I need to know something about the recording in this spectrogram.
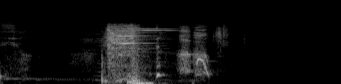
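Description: A young woman cries out in anguish.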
